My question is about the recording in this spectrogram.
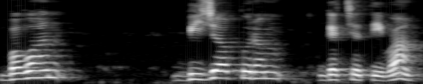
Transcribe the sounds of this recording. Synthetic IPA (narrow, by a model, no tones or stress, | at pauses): bʱɐʋaːn | bid͡ʒaːpuɾɐmɡɐt͡ʃʰɐt̪iʋaː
